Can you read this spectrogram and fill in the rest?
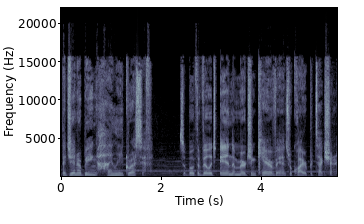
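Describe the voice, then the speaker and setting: A man's voice: lowish voice, brisk, faint music behind, close to an everyday voice. A man voicing a composed, commanding young desert lawman in an anime game, terse and serious.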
